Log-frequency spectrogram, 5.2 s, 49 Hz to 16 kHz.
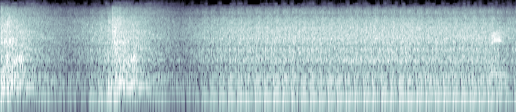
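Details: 2008 KTM 990 Adventure V-twin that normally won't idle unless in neutral, with a fuel pressure gauge fitted at four bar. The engine blips twice, then settles into an even, steady idle with no stumbling, running normally.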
